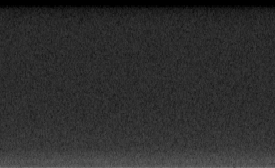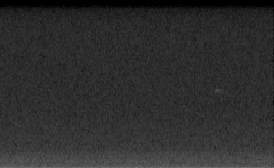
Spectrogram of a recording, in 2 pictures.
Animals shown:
forest ambience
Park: Acadia National Park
